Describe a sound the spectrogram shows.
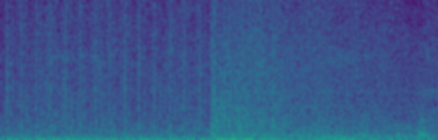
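A fiery blast bursts with a rushing roar.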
